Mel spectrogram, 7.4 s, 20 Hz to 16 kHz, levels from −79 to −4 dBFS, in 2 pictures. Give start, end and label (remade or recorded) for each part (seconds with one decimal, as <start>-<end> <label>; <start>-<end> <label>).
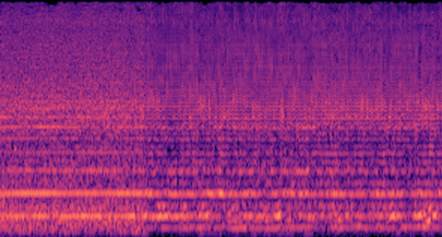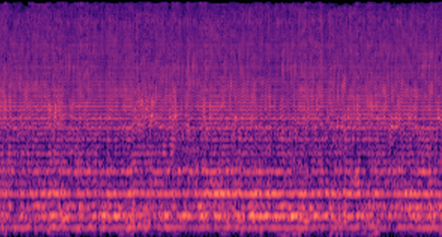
0.0-1.2 recorded; 1.2-7.4 remade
